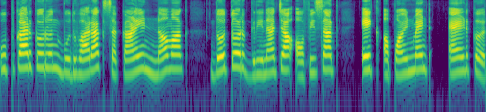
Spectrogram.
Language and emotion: Goan Konkani, neutral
